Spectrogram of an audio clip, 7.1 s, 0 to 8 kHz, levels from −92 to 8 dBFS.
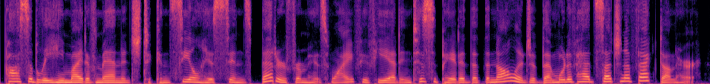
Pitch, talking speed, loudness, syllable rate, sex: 205 Hz, 255 wpm, -18 LUFS, 6.3 syllables/s, female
